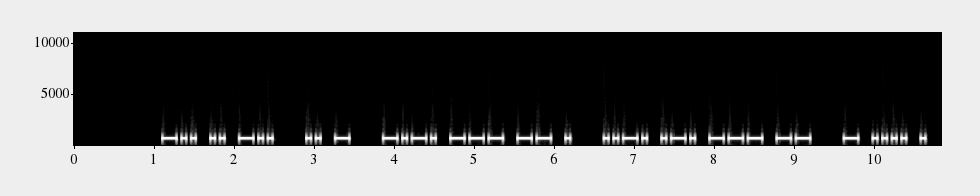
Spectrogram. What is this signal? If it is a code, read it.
Morse code, heard as a keyed tone, about 20 wpm, 700 Hz. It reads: DID IT COME FROM THE
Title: Sentences from Top 1000 Words - Review Part 5 - 20wpm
